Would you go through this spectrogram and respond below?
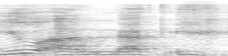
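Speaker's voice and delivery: low, quiet threat to the man who called her out; quiet warning. Retold or imitated. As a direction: let him know he got off lucky.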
